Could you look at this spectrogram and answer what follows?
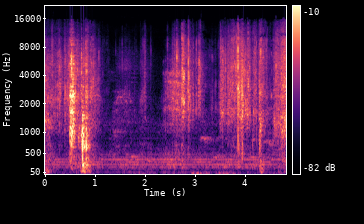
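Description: Outer leaves being peeled off an old cabbage, crisp crinkling and tearing bursts at close range, a sharp rip early on followed by quieter rustles and then more crackly tearing toward the end.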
